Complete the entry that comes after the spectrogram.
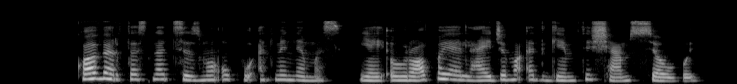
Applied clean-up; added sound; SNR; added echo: none; none; none; none.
